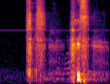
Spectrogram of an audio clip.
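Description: Two harsh, breathy coughs, each a short burst, come about a second apart, the second slightly louder and rougher. No other sound is heard between them.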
